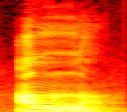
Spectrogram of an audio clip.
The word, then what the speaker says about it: আল্লাহ: যেমন যখন বলছি আল্লাহ থেকে আল্লাহ, এই শব্দটার ক্ষেত্রে দেখেন আল্লাহ শেষে কিন্তু আসলে একটা হ আছে, বাট আমরা উচ্চারণ করতে গেলে অনেক সময় আমরা হটা উচ্চারণ করি না।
